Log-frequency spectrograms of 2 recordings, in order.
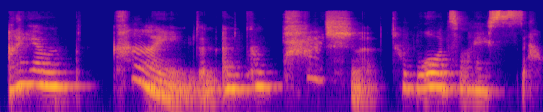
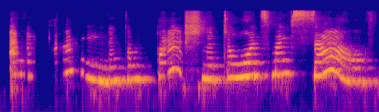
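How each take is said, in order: First: It is said in a sweet voice. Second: It is said in a Mickey Mouse voice.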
